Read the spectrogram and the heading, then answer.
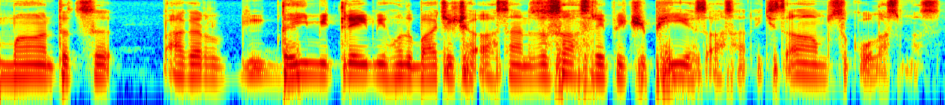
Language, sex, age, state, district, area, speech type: Kashmiri, male, 30-45, Jammu and Kashmir, Srinagar, urban, spontaneous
